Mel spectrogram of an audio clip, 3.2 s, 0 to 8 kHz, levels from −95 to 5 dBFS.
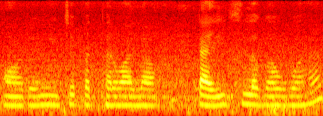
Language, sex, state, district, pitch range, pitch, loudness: Hindi, female, Chhattisgarh, Raipur, 190-200 Hz, 190 Hz, -19 LUFS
